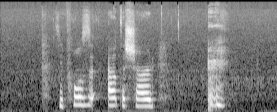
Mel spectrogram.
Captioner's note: ahem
